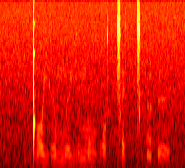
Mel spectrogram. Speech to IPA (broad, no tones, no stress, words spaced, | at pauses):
ŋ͡ǃɔjɘ mɘjʏmɔ̃ bɔ ǀɛǀʰə̃ʔʏ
